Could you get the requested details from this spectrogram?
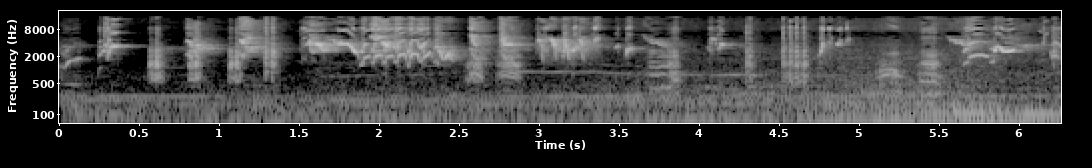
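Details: A young Javan myna's chattering song full of grating squawks and buzzy bursts, sprinkled with short whistles and chirps, loud throughout.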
